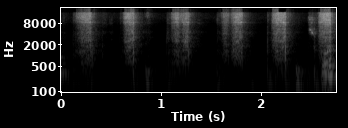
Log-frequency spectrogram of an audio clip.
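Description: A sanding pad rasps back and forth across the edge of a decoupage piece in five or six even strokes, close and fairly quiet, with short gaps between passes.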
